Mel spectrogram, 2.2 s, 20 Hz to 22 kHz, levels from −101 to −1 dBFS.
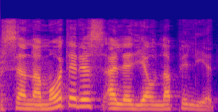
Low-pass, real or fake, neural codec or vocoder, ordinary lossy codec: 10.8 kHz; real; none; AAC, 48 kbps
